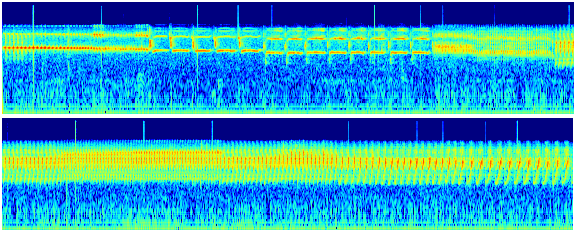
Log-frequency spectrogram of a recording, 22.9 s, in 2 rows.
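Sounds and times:
Oriental magpie-robin song: 0:00.0 - 0:22.8.

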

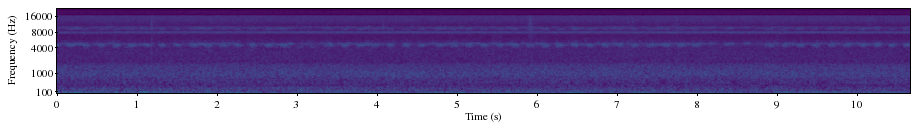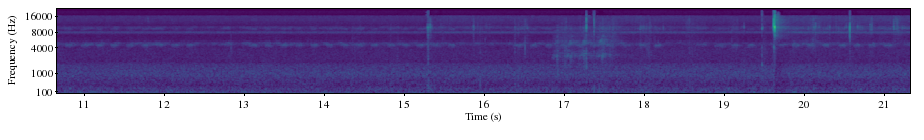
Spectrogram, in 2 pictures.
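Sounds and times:
cricket trilling: 0:00.1 - 0:21.3
low rumble of street traffic: 0:13.7 - 0:21.3.

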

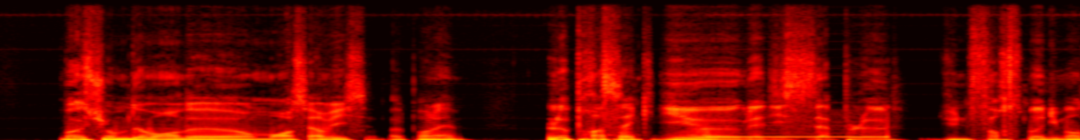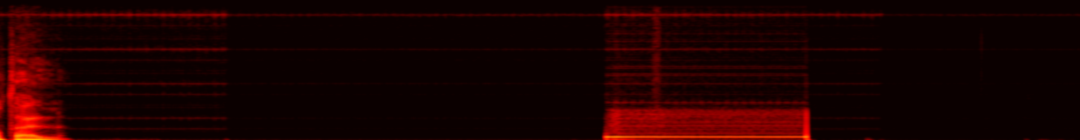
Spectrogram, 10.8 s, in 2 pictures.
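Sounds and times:
speech: 0:00.3 - 0:05.8
telephone tone after a call gets cut off: 0:03.5 - 0:04.4, 0:08.4 - 0:09.5.

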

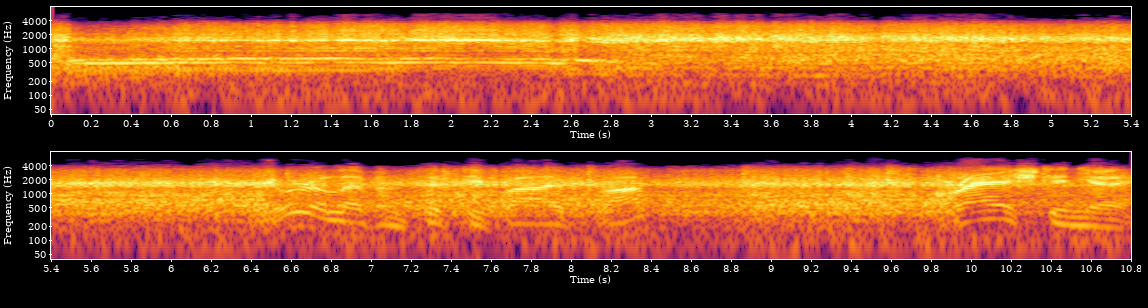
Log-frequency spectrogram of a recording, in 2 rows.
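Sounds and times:
train whistle or horn: 0:00.0 - 0:03.5
scheduled train passing: 0:00.0 - 0:10.7.

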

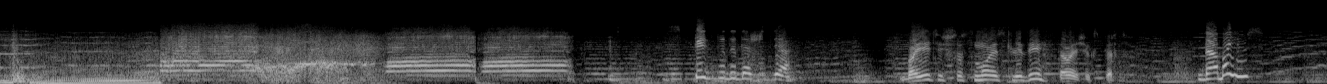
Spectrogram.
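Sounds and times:
militia duty car engine starting and revving: 0:00.0 - 0:04.1
brief tire squeal as the car pulls away: 0:01.5 - 0:05.8
speech: 0:07.0 - 0:08.1, 0:09.1 - 0:11.4, 0:12.0 - 0:12.7.

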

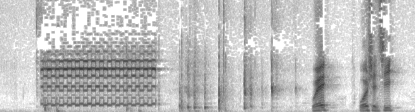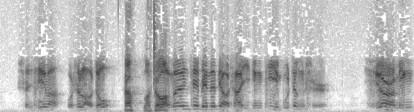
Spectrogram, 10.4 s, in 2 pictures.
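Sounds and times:
telephone ringing: 0:00.5 - 0:02.1
clattering knocks and handling sounds: 0:01.6 - 0:03.6
speech: 0:03.9 - 0:10.3.

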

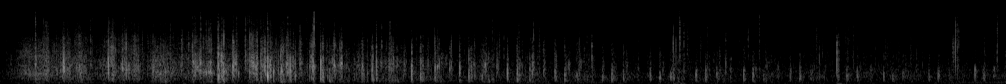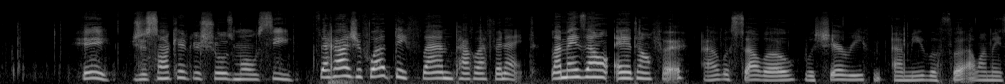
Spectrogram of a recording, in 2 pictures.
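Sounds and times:
horse galloping away: 0:00.0 - 0:10.8
speech: 0:10.9 - 0:20.1.

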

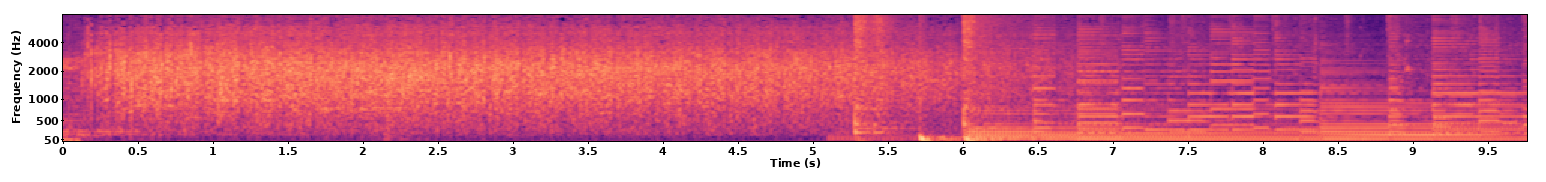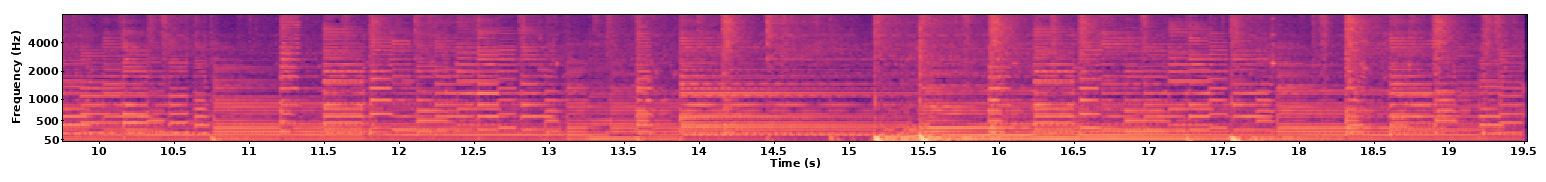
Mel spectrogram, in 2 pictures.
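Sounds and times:
studio applause for an interviewee on a talk show: 0:00.0 - 0:06.6
music with sustained tones: 0:05.2 - 0:19.5.

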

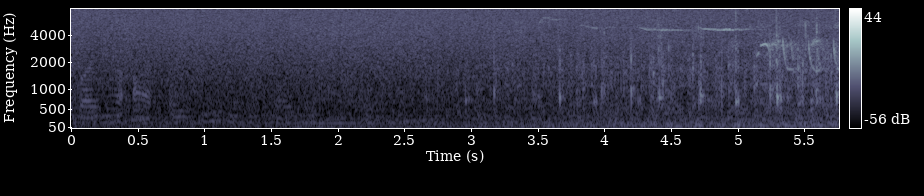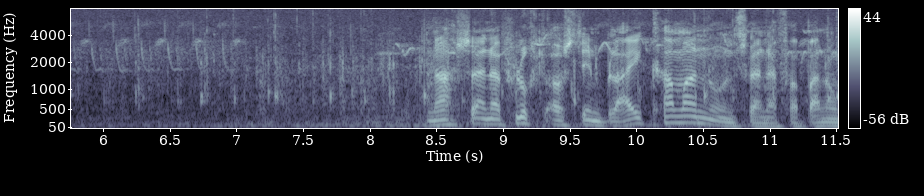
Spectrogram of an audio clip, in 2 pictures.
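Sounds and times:
two strong chestnut horses pulling a light well-sprung travelling carriage: 0:02.1 - 0:11.5
travelling carriage wheels rumbling: 0:02.6 - 0:11.5
speech: 0:08.5 - 0:11.5.

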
